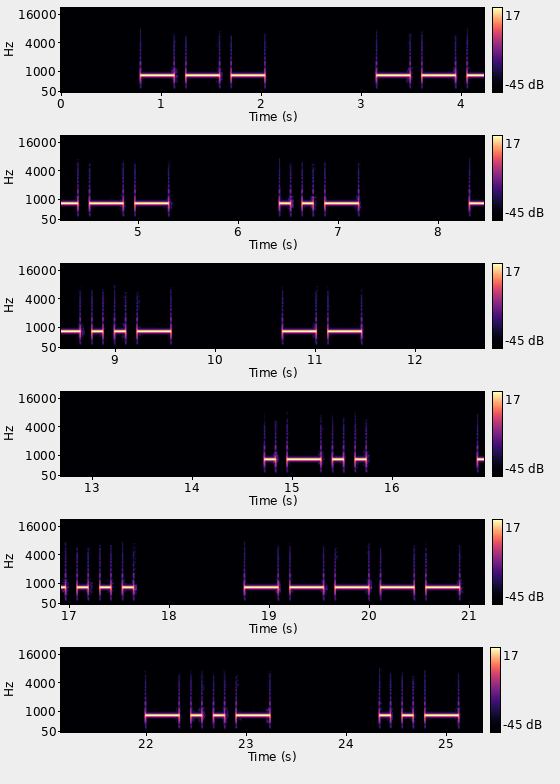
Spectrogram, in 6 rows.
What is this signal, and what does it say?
Morse code, heard as a keyed tone, about 10 wpm, spaced as for 6 wpm, 800 Hz. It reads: O0UXM LH0XU
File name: LEZIONI / 6 PKX0 / 6 PKX0 ws 10wpm 4220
